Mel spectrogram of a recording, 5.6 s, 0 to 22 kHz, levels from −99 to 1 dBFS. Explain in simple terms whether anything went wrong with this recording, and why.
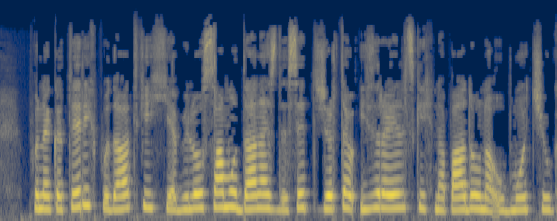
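Nothing went wrong here: no glitches, dropouts or distortion turn up anywhere in this recording of speech, so there's nothing to fix.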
